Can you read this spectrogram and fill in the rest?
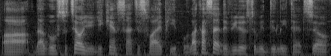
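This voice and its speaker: Nigerian man hosting a stream, fairly low voice. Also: a little fast, slight background noise. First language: Yoruba. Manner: conversational, with frequent "uh" and tag questions like "right?". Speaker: show host. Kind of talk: livestream commentary reading viewer comments.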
